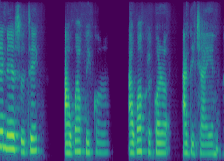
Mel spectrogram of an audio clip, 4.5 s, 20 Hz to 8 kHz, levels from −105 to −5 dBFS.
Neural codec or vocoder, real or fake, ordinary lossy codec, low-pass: codec, 16 kHz, 2 kbps, X-Codec, HuBERT features, trained on balanced general audio; fake; none; none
